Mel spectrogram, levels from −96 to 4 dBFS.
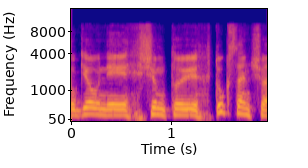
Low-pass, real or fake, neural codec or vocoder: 9.9 kHz; fake; vocoder, 22.05 kHz, 80 mel bands, Vocos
